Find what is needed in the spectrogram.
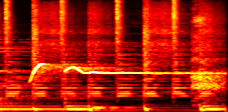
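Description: Instrumental passage of a song: bass and drums under a high whistled melody that slides up, wavers briefly and then holds one long note.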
